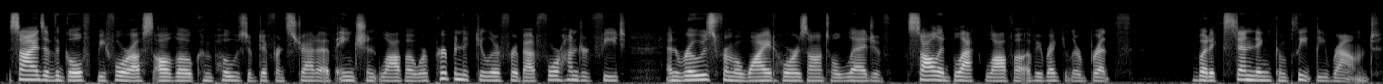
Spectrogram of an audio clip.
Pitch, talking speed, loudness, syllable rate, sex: 180 Hz, 175 wpm, -20 LUFS, 5.8 syllables/s, female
